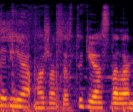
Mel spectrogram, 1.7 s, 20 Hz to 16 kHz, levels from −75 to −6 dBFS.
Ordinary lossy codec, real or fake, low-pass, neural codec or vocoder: AAC, 96 kbps; fake; 14.4 kHz; codec, 44.1 kHz, 7.8 kbps, Pupu-Codec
